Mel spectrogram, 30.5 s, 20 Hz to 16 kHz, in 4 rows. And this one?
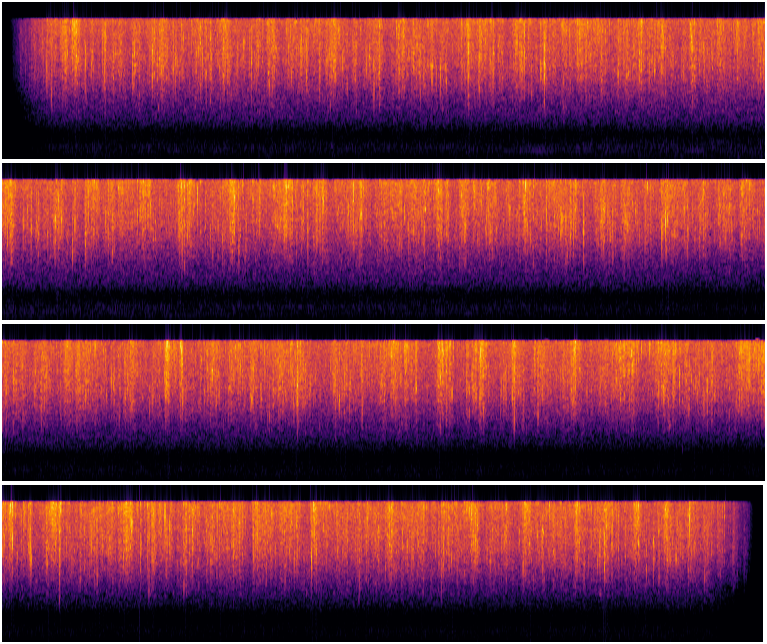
This is a sound recorded during July, 2011 in Portland Oregon.
city, oregon, pdx, portland, running, sound, sounds, soundscape, water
